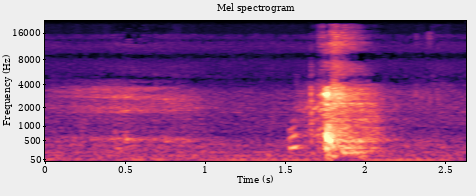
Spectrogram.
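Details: Induced sneeze: a short in-breath followed by one sharp, explosive burst of air, a single sneeze.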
